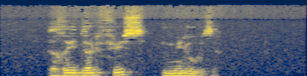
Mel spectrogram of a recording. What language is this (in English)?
French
